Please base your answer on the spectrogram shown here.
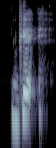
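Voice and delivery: ge with a creaky glottal catch; glottalized ge. Shown as a demonstration. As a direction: say ge with a tight, creaky glottal closure. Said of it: "El número nueve".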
